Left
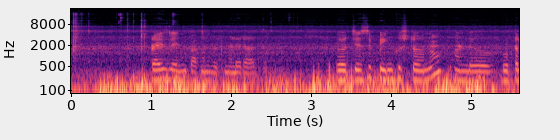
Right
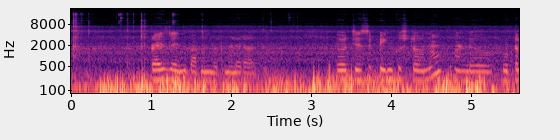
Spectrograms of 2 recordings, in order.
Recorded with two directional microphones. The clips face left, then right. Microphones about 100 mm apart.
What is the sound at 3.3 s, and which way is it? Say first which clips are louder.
Speech: left 3 dB; 5° right (ahead or behind).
